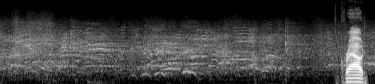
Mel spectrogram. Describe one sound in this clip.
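A crowd murmurs faintly in an echoing rink.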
